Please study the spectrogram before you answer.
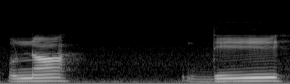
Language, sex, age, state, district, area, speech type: Punjabi, male, 30-45, Punjab, Fazilka, rural, read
